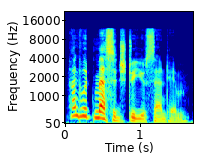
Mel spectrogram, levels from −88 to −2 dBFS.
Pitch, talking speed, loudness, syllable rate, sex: 145 Hz, 245 wpm, -20 LUFS, 5.8 syllables/s, male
